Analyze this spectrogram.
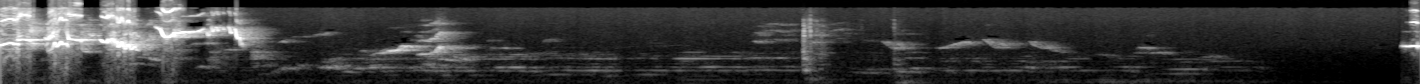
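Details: Oriental magpie-robin (kacer) singing in lively gacor style: a loud burst of fast, sharp, high whistled notes with rapid slurred phrases in the first second, then faint scattered chirps and near silence.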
